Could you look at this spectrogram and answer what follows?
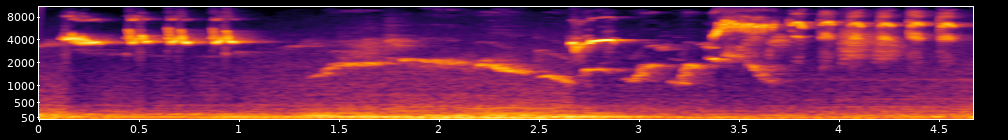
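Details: Orange-headed thrush singing to make other birds respond: a quick series of high repeated chips, a long drawn-out descending whistle, then jumbled squeaky notes and a rapid string of evenly spaced clicks.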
